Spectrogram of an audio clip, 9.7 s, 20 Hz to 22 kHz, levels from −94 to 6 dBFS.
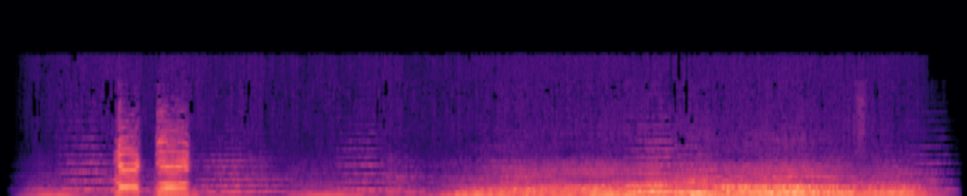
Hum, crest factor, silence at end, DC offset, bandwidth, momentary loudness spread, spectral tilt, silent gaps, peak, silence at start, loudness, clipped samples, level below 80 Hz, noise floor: none; 18 dB; 0.2 s; under 0.1%; 16 kHz; 23 LU; -4.5 dB/octave; none; -4 dBFS; 0.3 s; -20 LUFS; under 0.1%; -42 dBFS; -43 dBFS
